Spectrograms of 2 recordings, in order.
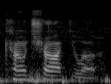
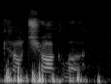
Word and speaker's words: Count Chocula: say it growing up my favorite cereal was count chocula and I remember my older brother making fun of me because I always called it count chocolate even with a degree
